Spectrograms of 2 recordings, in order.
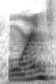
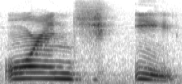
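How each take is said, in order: First: The word ends cleanly without an added vowel. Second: The word ends with an added extra vowel. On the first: The speaker calls it right. "Instead of saying orange" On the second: The speaker calls it wrong. "they say orange-y"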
